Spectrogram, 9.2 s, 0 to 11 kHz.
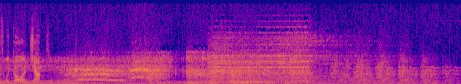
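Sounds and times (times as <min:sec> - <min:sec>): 
speech: 0:00.0 - 0:01.8
grinding skid of a car: 0:00.0 - 0:09.2
roaring engines of a car and taxiing plane: 0:00.0 - 0:09.2
rumbling and rattling metal of settling wreckage: 0:00.0 - 0:09.2
heavy crunching impact of a car and a taxiing plane: 0:03.0 - 0:07.5.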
